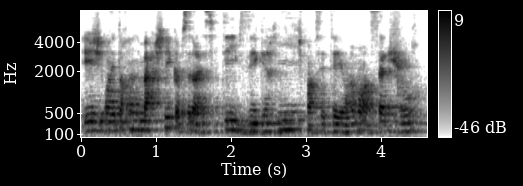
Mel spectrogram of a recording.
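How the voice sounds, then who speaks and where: A woman's voice: low voice, fast, echoey room, far from the mic. A woman from Paris, in her thirties, chatting casually as an interview guest, laughing often and filling with hesitations. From Paris, France. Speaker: entrepreneur guest.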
